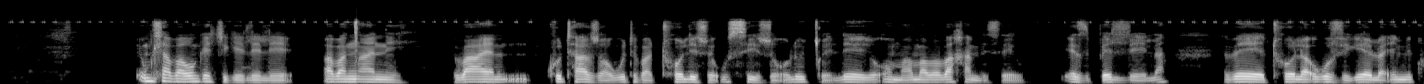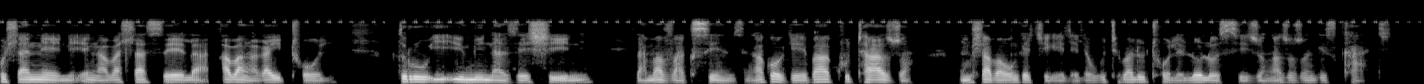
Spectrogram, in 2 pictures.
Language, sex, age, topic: North Ndebele, male, 36-49, health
